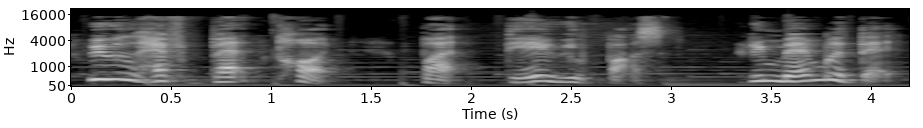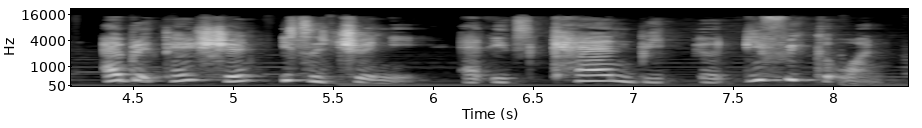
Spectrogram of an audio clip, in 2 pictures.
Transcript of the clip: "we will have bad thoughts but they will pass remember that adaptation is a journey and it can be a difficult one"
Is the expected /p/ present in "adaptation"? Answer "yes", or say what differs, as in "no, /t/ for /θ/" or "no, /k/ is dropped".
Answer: no, /p/ is dropped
